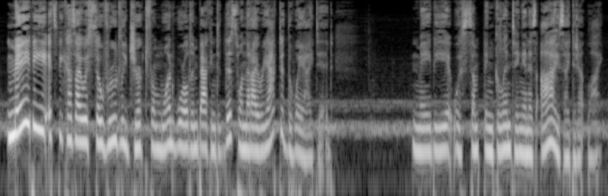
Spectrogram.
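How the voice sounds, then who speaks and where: A woman's voice: medium pitch, a bit bright, a little hiss or hum. A woman playing a candid, wry narrator who recalls a grim childhood killing in a dramatic first-person horror story.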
